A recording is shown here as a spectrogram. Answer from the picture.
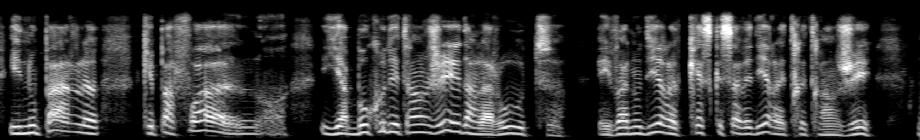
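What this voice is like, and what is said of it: Strong Italian accent in French. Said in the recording (French): “vous entendez un accent très fort italien”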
